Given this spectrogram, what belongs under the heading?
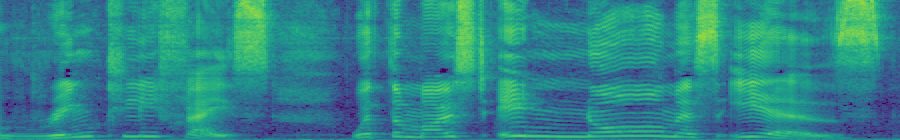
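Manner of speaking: usual speaking voice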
